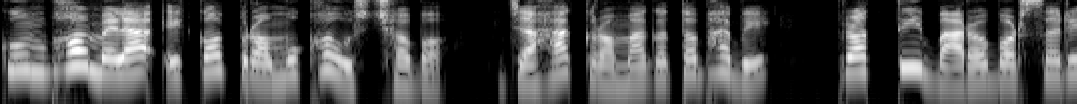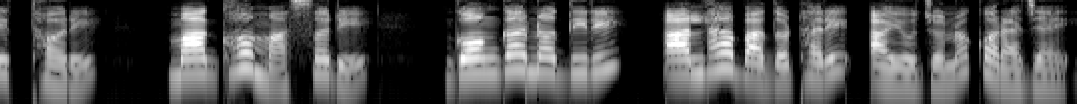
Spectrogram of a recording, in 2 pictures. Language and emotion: Odia, neutral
